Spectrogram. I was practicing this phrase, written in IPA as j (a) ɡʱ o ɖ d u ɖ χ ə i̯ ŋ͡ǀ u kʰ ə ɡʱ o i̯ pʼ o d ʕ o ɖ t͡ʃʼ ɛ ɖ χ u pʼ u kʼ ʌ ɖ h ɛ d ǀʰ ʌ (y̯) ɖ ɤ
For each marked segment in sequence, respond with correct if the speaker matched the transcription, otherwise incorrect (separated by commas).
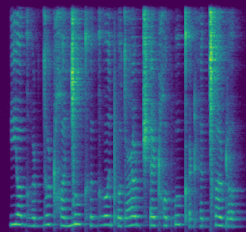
incorrect, incorrect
